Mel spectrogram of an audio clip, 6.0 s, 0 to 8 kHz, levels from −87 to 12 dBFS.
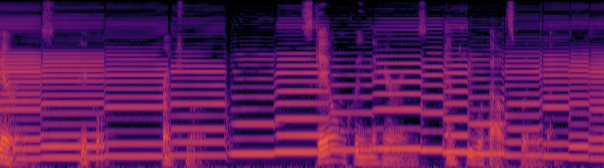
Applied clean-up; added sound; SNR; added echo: none; Wind instrument, woodwind instrument; -3 dB; none.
